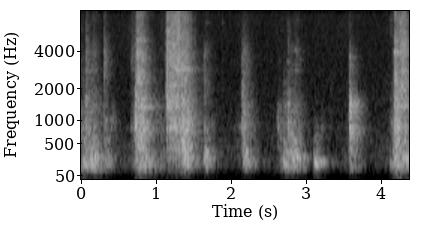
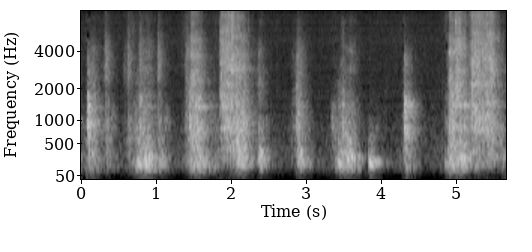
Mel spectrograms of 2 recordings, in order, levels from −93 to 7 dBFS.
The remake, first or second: second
